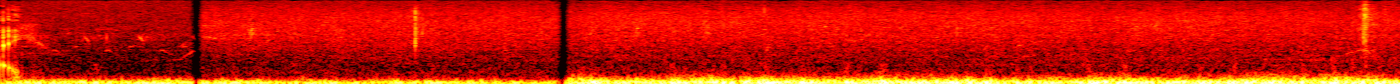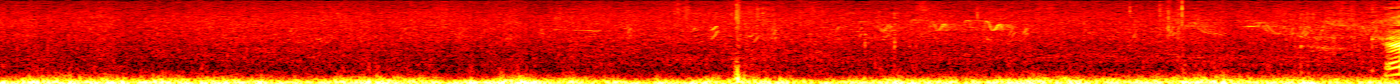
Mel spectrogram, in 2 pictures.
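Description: Wind buffeting the microphone: a steady low rumble that steps up suddenly about three seconds in.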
